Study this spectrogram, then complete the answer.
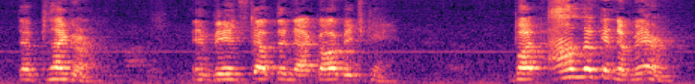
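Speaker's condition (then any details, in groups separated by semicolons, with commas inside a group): Cerebral palsy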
